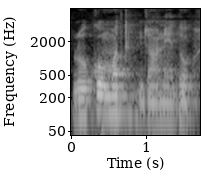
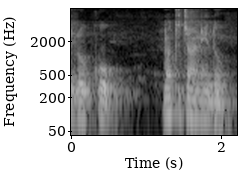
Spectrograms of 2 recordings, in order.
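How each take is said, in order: First: Slow रोको मत, then a break before जाने दो; pause after मत. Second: रोको, then a clear pause before मत जाने दो; pause after रोको. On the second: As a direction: break after रोको, run मत जाने दो together. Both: Shown as a demonstration. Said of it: "एक अल्प विराम के जरिए".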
